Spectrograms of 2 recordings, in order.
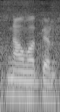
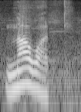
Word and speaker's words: Náhuatl: Se pronuncia la T y la L. – Sí. – Y en náhuatl es un sonido, no es una pronunciación, es tl. Y en español es tl.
